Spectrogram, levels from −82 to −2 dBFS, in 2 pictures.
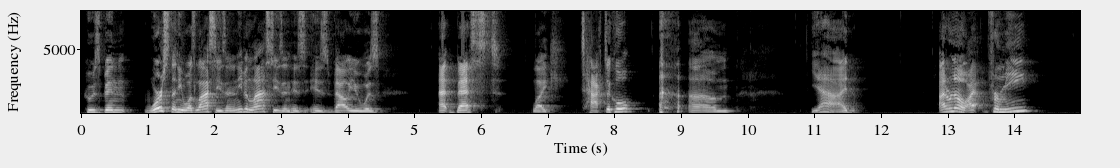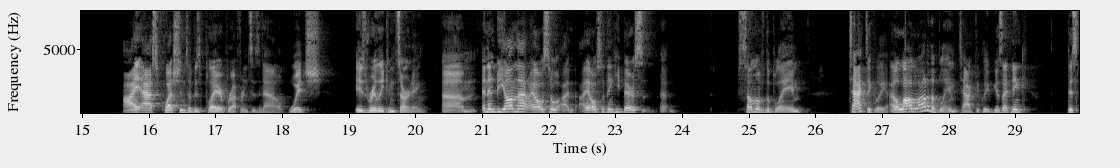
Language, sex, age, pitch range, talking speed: English, male, 20-39, 130-170 Hz, 145 wpm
